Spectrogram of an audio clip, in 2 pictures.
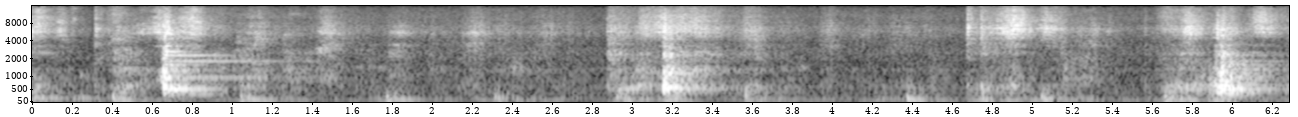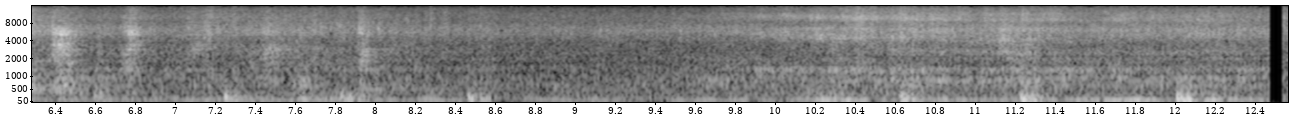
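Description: Prawn masala sizzles in oil in a pan for a Bengali Chingri Malaikari while a metal spoon scrapes and clinks against the pan in repeated stirring strokes, close up over a steady frying hiss.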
